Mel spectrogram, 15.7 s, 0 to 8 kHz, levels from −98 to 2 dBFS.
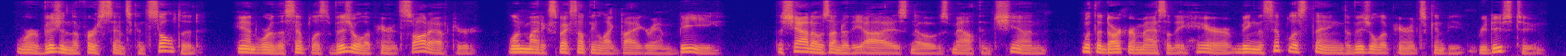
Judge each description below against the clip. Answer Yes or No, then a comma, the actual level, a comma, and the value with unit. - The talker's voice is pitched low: Yes, low, 115 Hz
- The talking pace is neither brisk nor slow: Yes, average, 180 wpm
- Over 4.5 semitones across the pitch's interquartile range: Yes, average, 5.0 semitones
